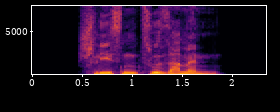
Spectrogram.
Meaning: inflection of zusammenschließen: 1. first/third-person plural present 2. first/third-person plural subjunctive I
- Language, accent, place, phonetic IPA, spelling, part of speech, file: German, Germany, Berlin, [ˌʃliːsn̩ t͡suˈzamən], schließen zusammen, verb, De-schließen zusammen.ogg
